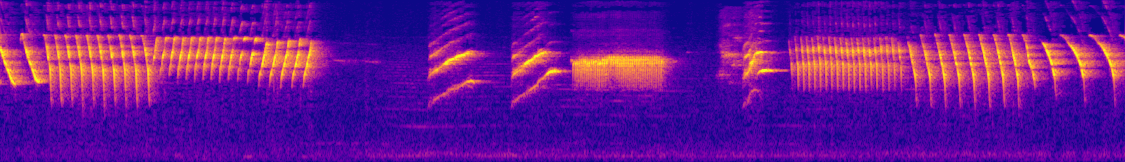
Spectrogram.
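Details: Belgian canary in full song, played to liven up other birds: long rapid high trill, short silence, sharp rising whistles, a buzzy burst, then a fast rolling trill of repeated notes.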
